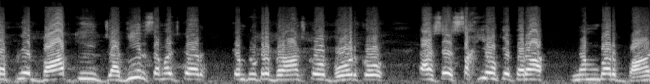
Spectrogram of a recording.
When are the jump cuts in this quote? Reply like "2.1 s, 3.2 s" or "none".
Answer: none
